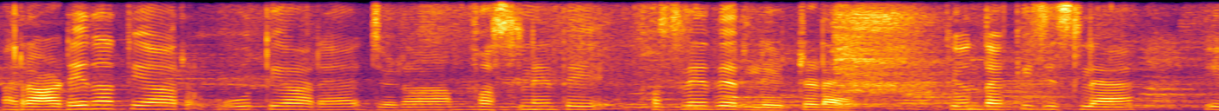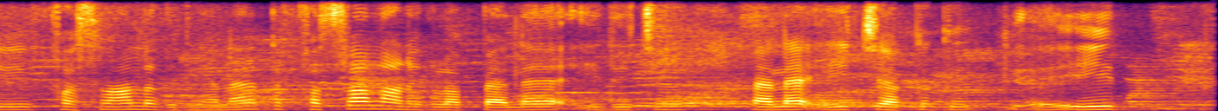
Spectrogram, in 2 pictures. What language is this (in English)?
Dogri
